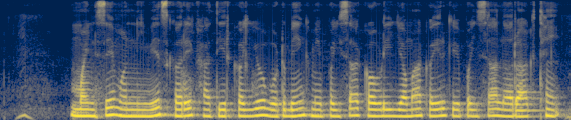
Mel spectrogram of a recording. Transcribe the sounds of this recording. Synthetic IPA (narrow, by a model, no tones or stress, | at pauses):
məɪnsemənːɪʋeːskəɾekʰaːt̪ɪɾkəjoɡoːʈbɛ̃ːŋkmẽpəɪsakəwɽid͡ʒəmakəɪɾkepəɪsaləɾaːkʰt̪ɦɛ̃ː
